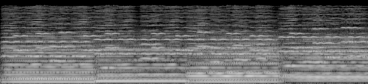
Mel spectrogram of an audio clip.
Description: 自编的古典弦乐循环曲
Tag: 130 bpm Electronic Loops Strings Loops 637.76 KB wav Key : Unknown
